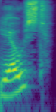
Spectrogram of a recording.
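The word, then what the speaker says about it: Yoast: we use uh it's called yast rhymes with toast and um it can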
